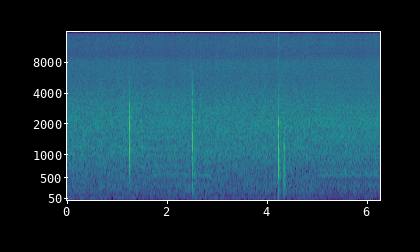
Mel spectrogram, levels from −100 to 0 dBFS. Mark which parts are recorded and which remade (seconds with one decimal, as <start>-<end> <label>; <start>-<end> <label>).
0.0-1.7 recorded; 1.7-2.4 remade; 2.4-5.0 recorded; 5.0-6.3 remade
